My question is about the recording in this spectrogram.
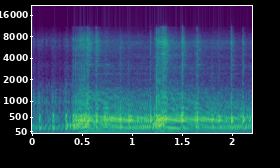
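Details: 1982 Honda CR125R, original tires, started first kick while cold and warming up: crisp, ringing two-stroke blips rising and falling cleanly with the throttle, no knocking or rattle, a healthy, tight engine.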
